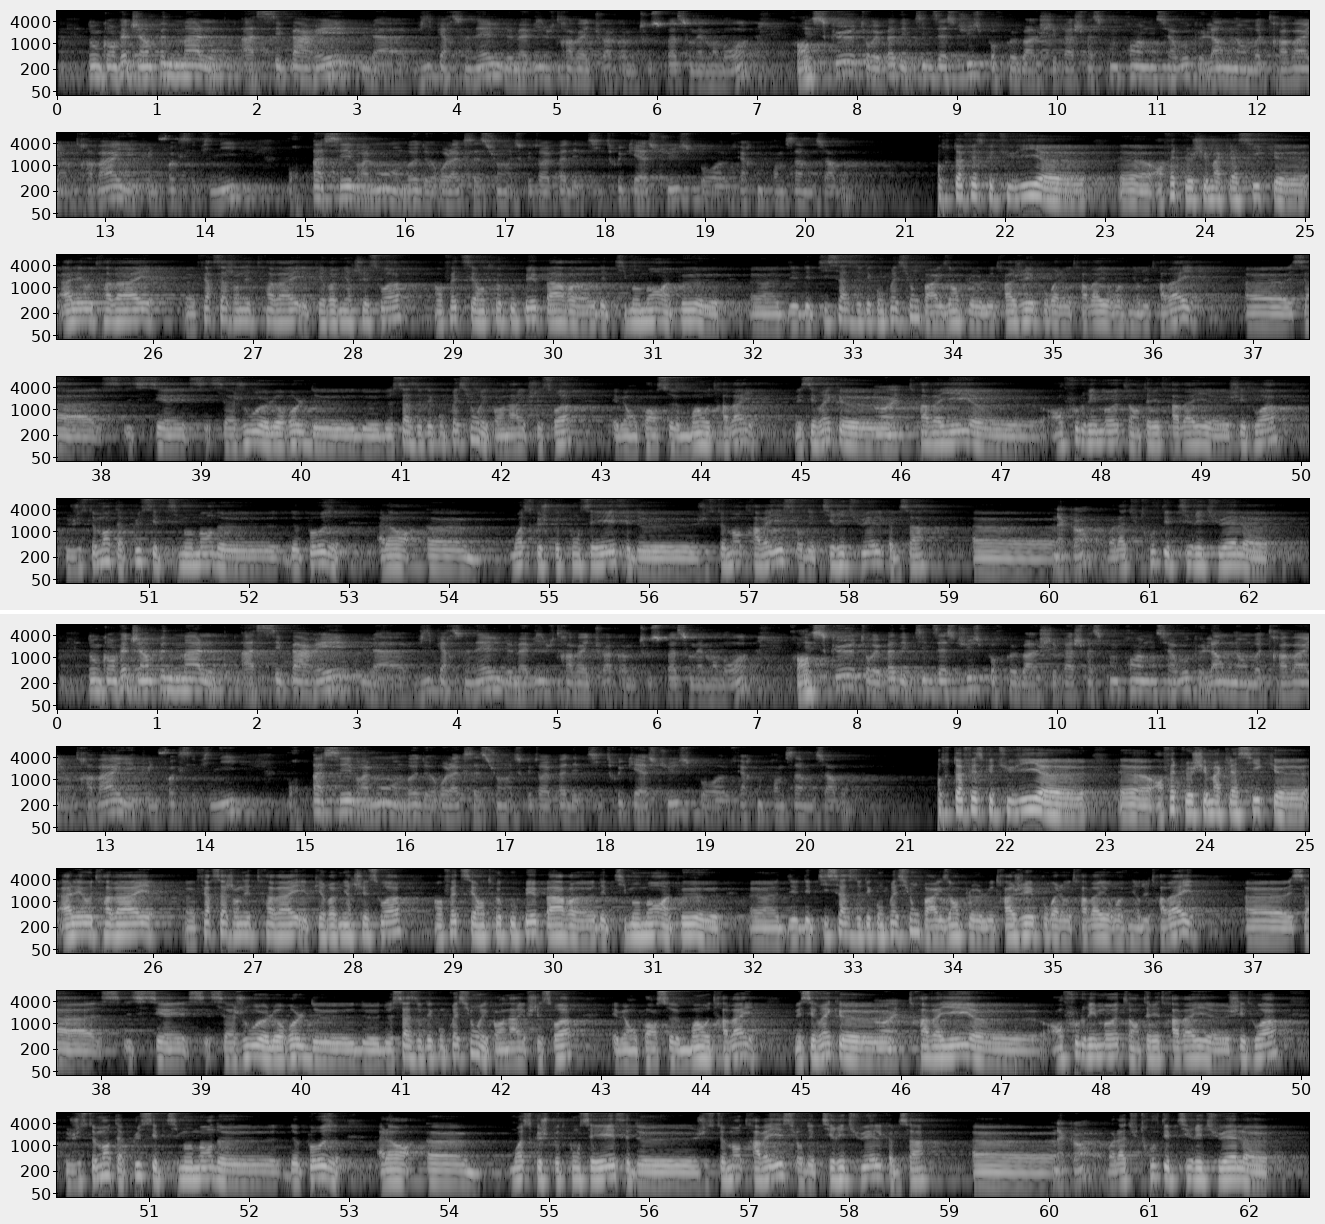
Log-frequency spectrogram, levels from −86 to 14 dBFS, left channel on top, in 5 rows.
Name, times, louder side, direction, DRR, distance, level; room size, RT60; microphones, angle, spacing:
voice 1, 0.3-20.5 45.7-46.0 60.0-60.4, right 1 dB, 15° right, 4 dB, 1.4 m, -33 dB
voice 2, 21.3-22.8 23.1-26.0 26.3-28.5 28.8-31.7 31.9-36.4 36.9-42.7 43.1-44.5 44.9-45.9 46.2-49.8 50.2-52.9 53.3-54.3 54.6-58.8 59.2-62.2, right 4 dB, 50° right, 10 dB, 0.5 m, -26 dB
26.0 x 20.0 x 5.7 m, 2.5 s
head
